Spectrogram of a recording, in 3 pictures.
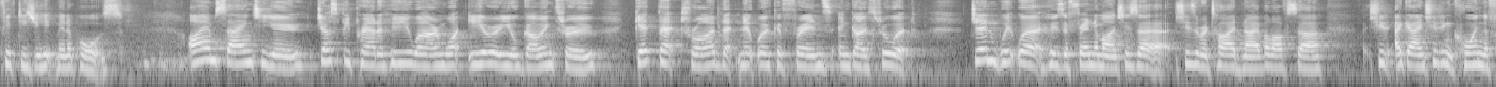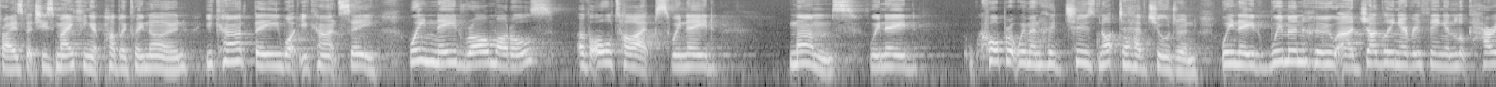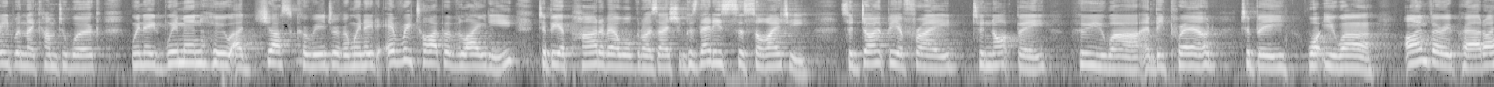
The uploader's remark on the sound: Recorded live at the Future Women Leadership Summit 2023.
